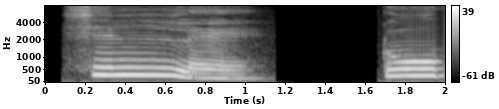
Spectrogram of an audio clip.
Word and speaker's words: 실내: 실내는 실내로 발음합니다.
